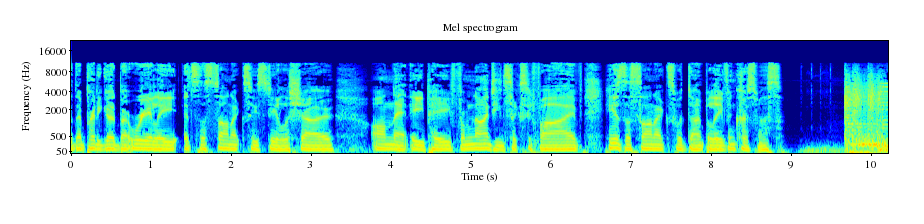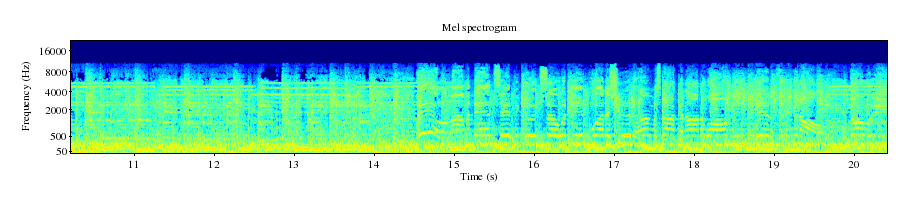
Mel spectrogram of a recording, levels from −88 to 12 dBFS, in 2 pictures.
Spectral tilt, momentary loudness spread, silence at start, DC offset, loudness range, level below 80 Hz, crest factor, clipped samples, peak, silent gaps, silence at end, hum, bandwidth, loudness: -3.5 dB/octave; 5 LU; 0 s; under 0.1%; 3 LU; -38 dBFS; 14 dB; under 0.1%; -8 dBFS; none; 0 s; none; 11 kHz; -22 LUFS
